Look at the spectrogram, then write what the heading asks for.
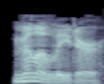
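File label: "milliliter", American English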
